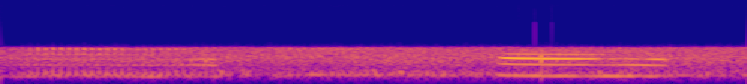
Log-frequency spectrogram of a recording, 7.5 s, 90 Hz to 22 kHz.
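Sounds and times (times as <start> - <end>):
Eastern North Pacific blue whale calls: 0.2 - 2.2, 5.0 - 6.8.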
